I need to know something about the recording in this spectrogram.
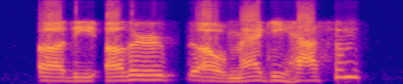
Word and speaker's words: Hassan: Uh the other Oh, Maggie Hassan. Hassan. Okay. Yeah. Uh both of them were governors. Maggie Hassan and Jean Shaheen.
